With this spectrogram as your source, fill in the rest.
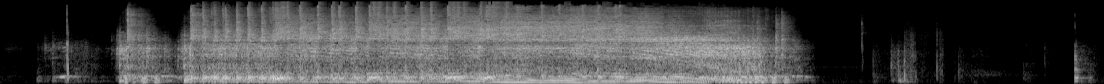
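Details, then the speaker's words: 2005 Yamaha Blaster two-stroke after a full TORS bypass (CDI/TORS yellow-black wire grounded to engine) cured its no-rev bogging; it fires up and revs climb and fall cleanly through several blips, running normally. "I'm going to start it up one more time for you and show you that it revs up and it works really"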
